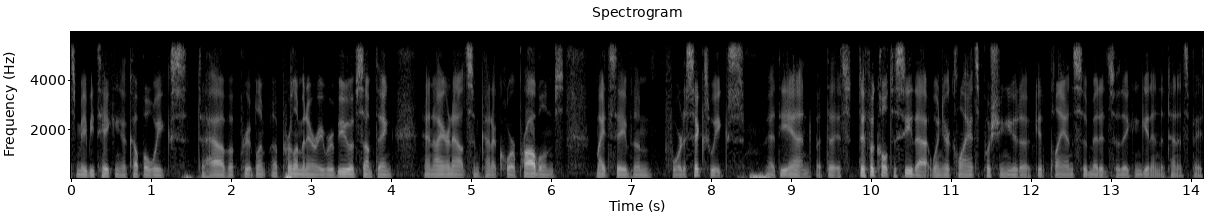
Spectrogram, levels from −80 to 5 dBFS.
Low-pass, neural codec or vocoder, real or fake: 5.4 kHz; none; real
